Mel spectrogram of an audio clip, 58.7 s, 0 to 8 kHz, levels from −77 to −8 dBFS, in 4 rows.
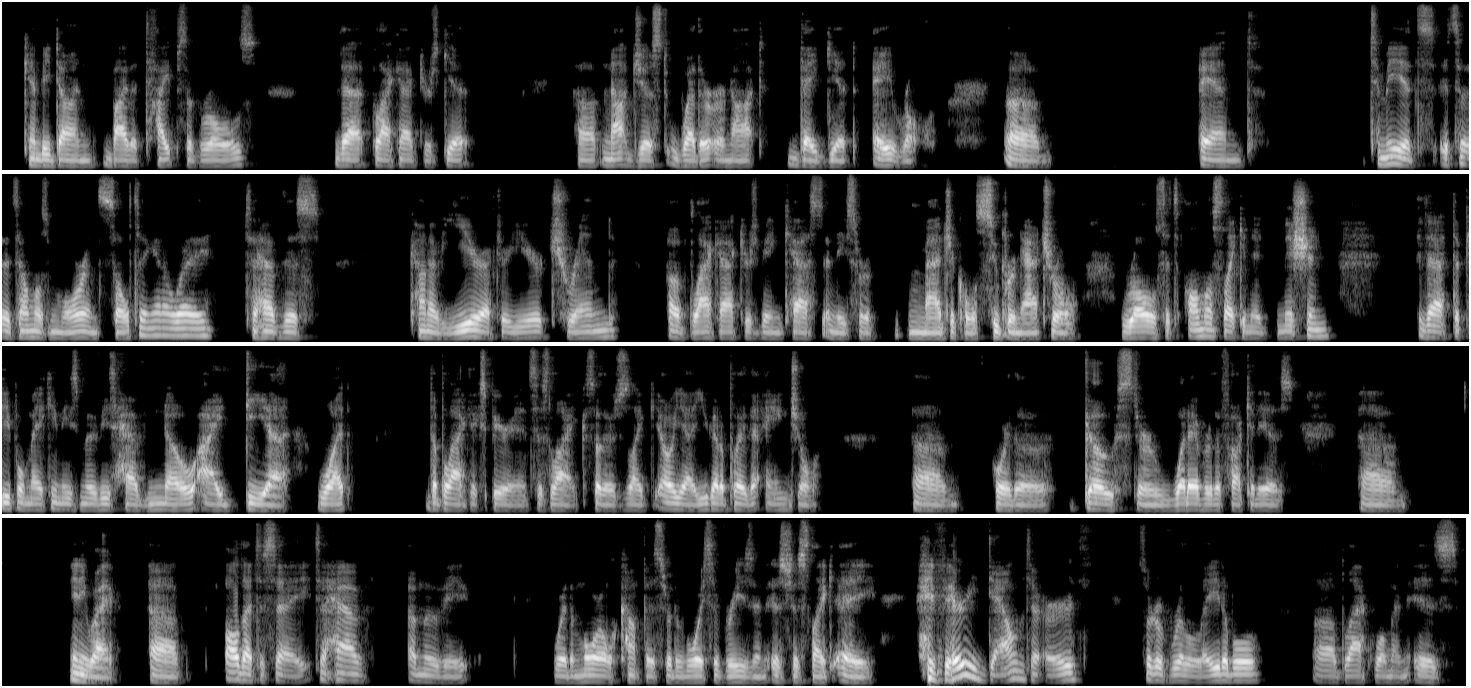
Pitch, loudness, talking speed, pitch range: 95 Hz, -24 LUFS, 135 wpm, 90-110 Hz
